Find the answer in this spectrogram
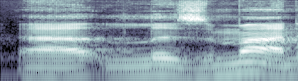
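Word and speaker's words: לִזְמַן: The Mishnah Berurah and others say that the correct pronunciation of the word lizman is with a chirik under the lamed, so it should be lizman hazeh.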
